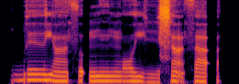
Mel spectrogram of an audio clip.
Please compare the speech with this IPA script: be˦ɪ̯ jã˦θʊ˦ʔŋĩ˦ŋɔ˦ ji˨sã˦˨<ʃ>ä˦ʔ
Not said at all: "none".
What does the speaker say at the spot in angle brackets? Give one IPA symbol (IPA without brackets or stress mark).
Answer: θ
